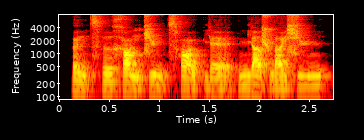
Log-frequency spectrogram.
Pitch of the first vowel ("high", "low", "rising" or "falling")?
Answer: falling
